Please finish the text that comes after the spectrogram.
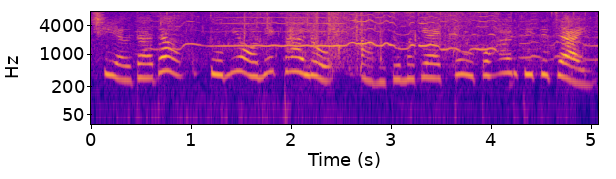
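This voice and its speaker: Woman voicing a gentle high-pitched cartoon mermaid. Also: moderate pace, background noise. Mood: grateful. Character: gentle, pleading young mermaid. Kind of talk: children's cartoon dubbing.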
